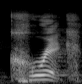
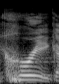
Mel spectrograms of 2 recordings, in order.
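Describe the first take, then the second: First: The word has a short vowel, like 'crick'. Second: The word has a long vowel, like 'creek'. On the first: The speaker calls it wrong. "there is no such thing as a crick" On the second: The speaker calls it right. "come on, people, it's a creek"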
